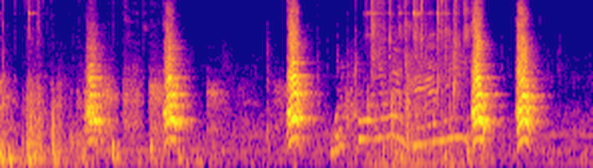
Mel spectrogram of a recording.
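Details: A dog with the zoomies barks in short, sharp, harmonic-rich bursts spaced irregularly over about six seconds, with a whining, gliding vocal sound in the middle and some background voices.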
